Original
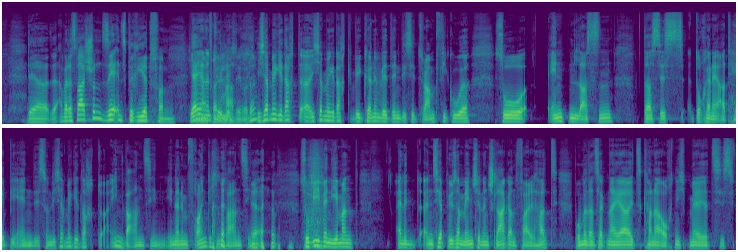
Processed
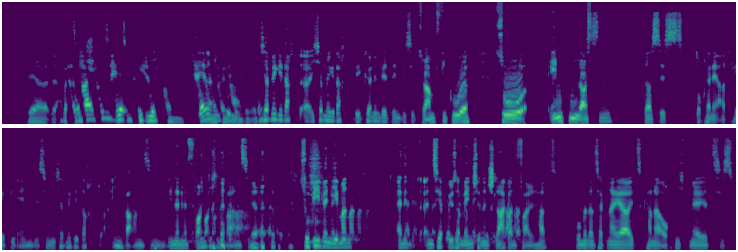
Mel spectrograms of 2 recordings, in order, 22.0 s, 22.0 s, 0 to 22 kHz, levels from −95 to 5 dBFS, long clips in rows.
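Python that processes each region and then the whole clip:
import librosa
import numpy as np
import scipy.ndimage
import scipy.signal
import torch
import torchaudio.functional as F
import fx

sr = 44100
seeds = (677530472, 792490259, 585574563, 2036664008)

y = fx.chain(x, sr, fx.high_shelf(hz=2400.0, db=-7.0),
    fx.dispersion(late='lows', ms=148.0, hz=990.0), at=(0.96, 3.93))
y = fx.chain(y, sr, fx.peak_eq(hz=5600.0, db=-7.0, octaves=0.93),
    fx.leveller(passes=2), at=(6.26, 8.83))
y = fx.chain(y, sr, fx.high_shelf(hz=5000.0, db=9.0),
    fx.echo_wet_bandpass(ms=117, feedback_pct=38, hz=760.0, wet_db=-4.0),
    fx.band_squash(depth_pct=40), at=(13.31, 18.84))
y = fx.bin_expand(y, sr, power=3.0)
y = fx.low_shelf(y, sr, hz=230.0, db=-11.0)
y = y + 0.33 * np.pad(y, (int(1.7 * sr / 1000.0), 0))[:len(y)]
y = F.gain(torch.from_numpy(y), 2.5).numpy()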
